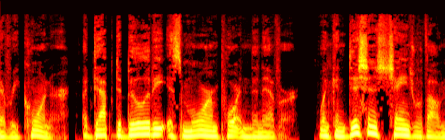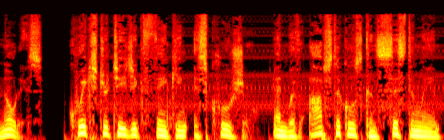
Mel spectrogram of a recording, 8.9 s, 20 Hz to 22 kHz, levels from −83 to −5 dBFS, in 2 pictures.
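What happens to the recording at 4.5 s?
Nothing goes wrong at 4.5 s; the audio is intact there, with no dropout, click, glitch or change in level or tone.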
